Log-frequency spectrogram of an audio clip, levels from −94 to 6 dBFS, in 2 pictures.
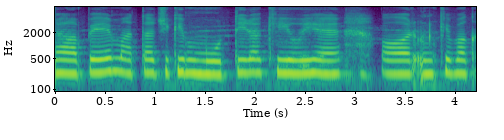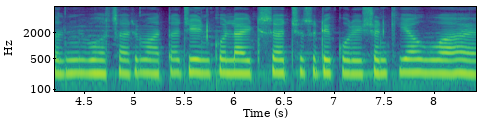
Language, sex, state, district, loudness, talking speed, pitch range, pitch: Hindi, female, Maharashtra, Mumbai Suburban, -15 LUFS, 185 wpm, 230-240 Hz, 235 Hz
